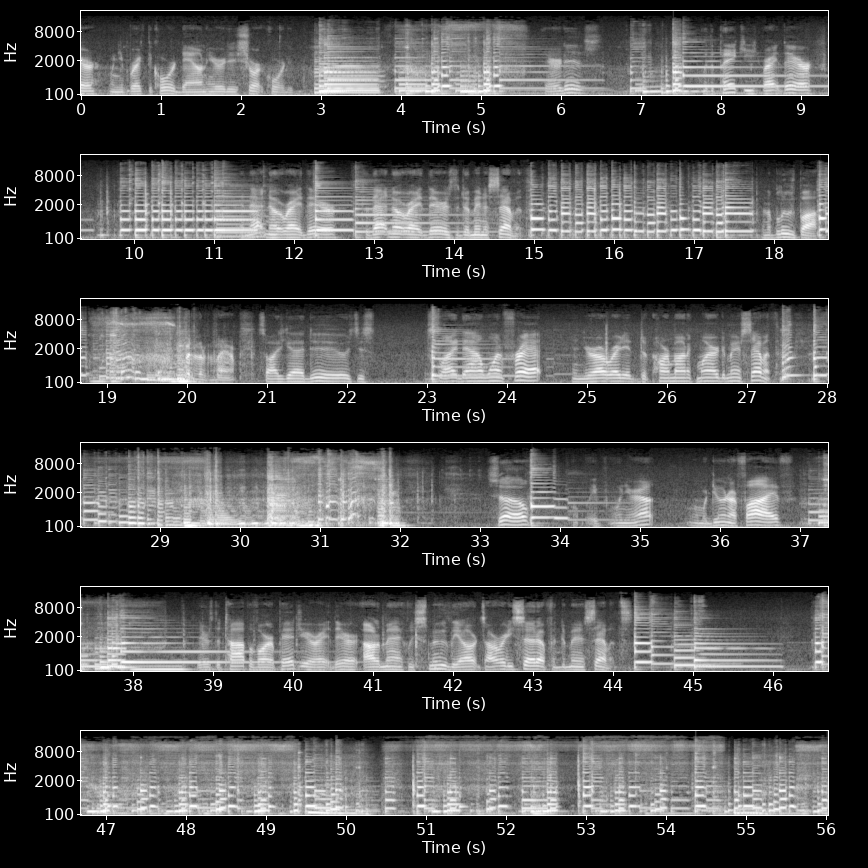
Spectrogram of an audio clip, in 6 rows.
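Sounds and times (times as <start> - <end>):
acoustic guitar arpeggio: 0.0 - 22.0, 23.0 - 56.0
man making wordless vocal sound: 3.4 - 6.6, 7.8 - 9.4, 11.1 - 15.0, 17.9 - 22.4, 23.0 - 27.5, 34.3 - 37.0, 38.8 - 44.3.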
